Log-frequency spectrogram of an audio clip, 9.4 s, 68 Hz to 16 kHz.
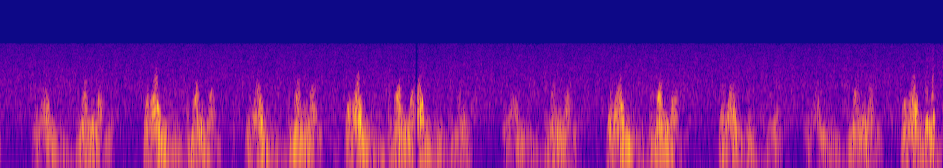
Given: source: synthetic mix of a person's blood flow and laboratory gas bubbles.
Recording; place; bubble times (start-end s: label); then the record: Doppler ultrasound of blood flow; precordium
9.24-9.35 s: bubbles
From the record:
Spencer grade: 1 (occasional bubble signal discernible with the cardiac motion signal, with majority of cardiac periods free of bubbles); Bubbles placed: only in the low amplitude regions of the cardiac cycle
